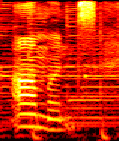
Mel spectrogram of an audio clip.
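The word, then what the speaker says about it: almonds: L silent रहता है, इसे आप बोलेंगे आमंड्स। नेक्स्ट है पिस्ता।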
